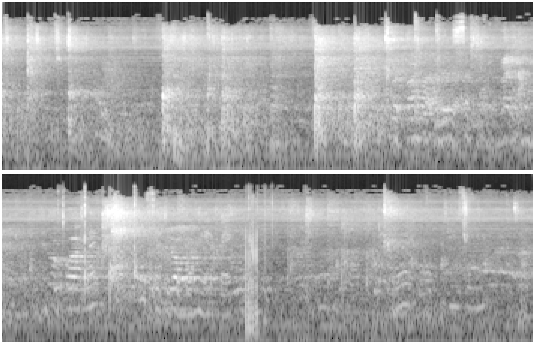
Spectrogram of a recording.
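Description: Tennis balls are struck with rackets, with sharp pops echoing in a large hall.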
